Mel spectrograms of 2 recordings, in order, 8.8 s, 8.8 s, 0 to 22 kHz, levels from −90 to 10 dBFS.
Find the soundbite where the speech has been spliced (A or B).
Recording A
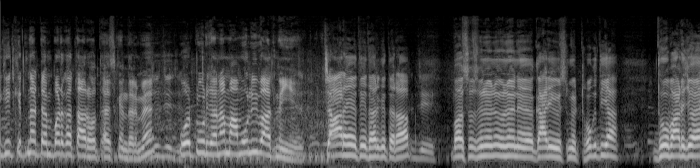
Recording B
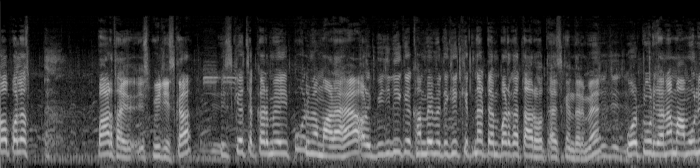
A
